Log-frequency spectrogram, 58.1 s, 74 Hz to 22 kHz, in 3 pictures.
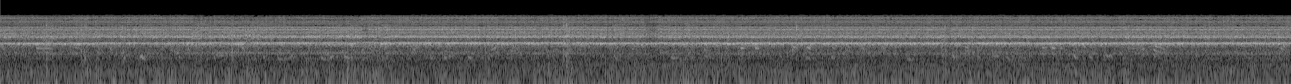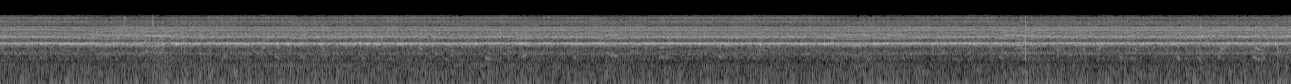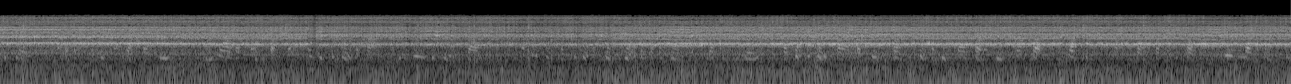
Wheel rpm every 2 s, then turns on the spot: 150, 150, 150, 150, 150, 150, 150, 150, 150, 150, 150, 150, 150, 150, 150, 150, 150, 150, 150, 150, 150, 140, 140, 140, 140, 140, 140, 140, 140.
none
